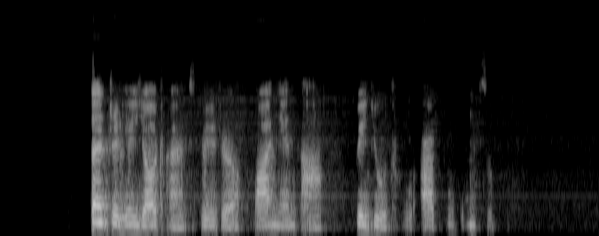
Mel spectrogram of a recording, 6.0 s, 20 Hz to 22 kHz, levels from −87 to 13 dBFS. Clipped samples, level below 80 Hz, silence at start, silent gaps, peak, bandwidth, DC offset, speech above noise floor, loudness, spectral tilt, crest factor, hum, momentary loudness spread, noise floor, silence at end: under 0.1%; -72 dBFS; 0.95 s; none; 0 dBFS; 6.6 kHz; under 0.1%; 64 dB; -24 LUFS; -7 dB/octave; 24 dB; none; 17 LU; -87 dBFS; 1.1 s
